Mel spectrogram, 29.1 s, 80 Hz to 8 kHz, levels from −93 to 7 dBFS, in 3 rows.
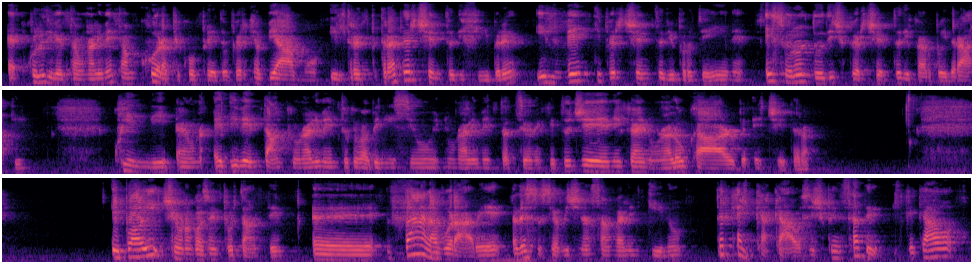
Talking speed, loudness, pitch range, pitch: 135 wpm, -33 LUFS, 130-180 Hz, 140 Hz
